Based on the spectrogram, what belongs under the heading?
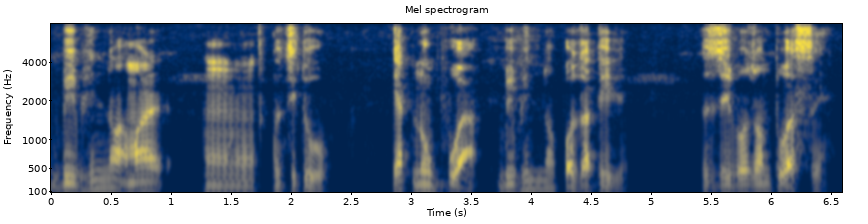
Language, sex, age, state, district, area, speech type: Assamese, male, 45-60, Assam, Tinsukia, urban, spontaneous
